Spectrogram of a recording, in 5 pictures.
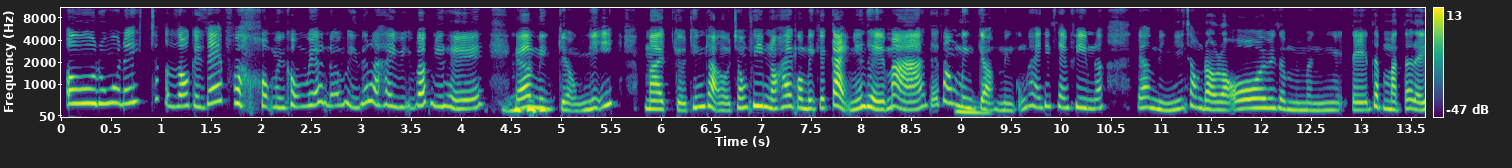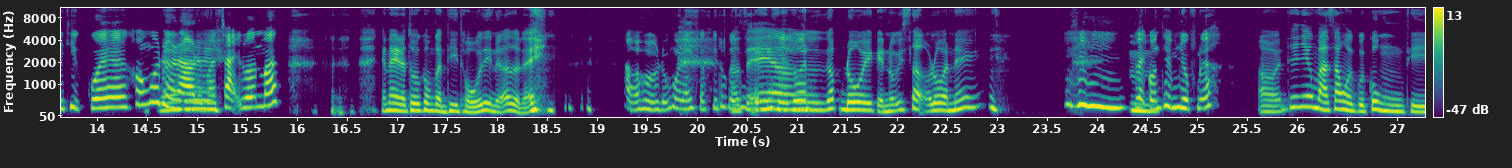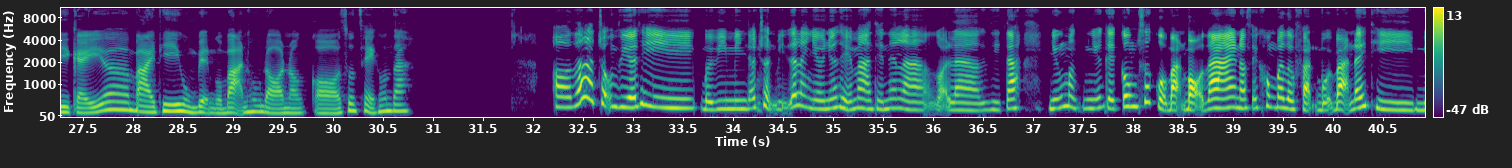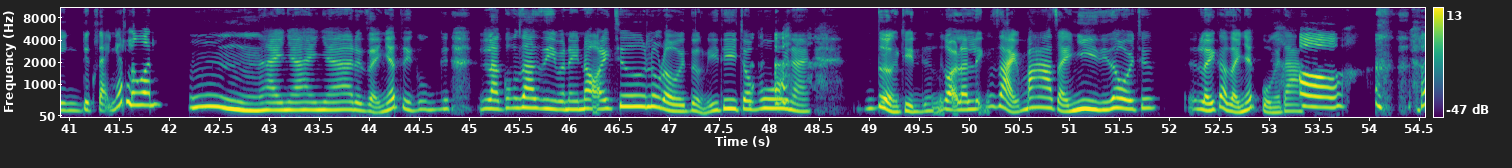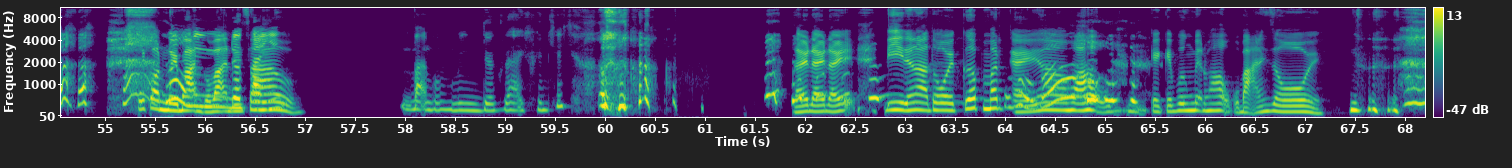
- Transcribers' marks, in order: laughing while speaking: "ph"; laugh; "thỉnh" said as "thinh"; other background noise; laugh; tapping; laughing while speaking: "đấy"; laugh; laughing while speaking: "Ừ"; laugh; laugh; laugh; laugh; laugh; laugh
- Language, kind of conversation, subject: Vietnamese, podcast, Bạn có thể kể về một lần bạn dũng cảm đối diện với nỗi sợ của mình không?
